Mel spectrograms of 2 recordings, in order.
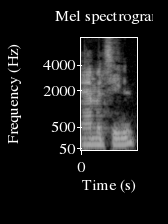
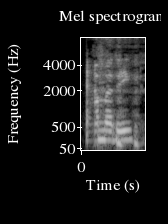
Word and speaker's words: Amity: And I'm doing the same thing for Amity. And I said it wrong. Thank you. Amity. Amity.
